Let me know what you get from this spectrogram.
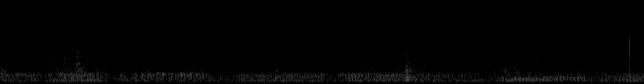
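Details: Low, evenly throbbing purring from Bella the cat at play with her star chaser, swelling slightly in places, with an occasional faint click over the rumble.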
